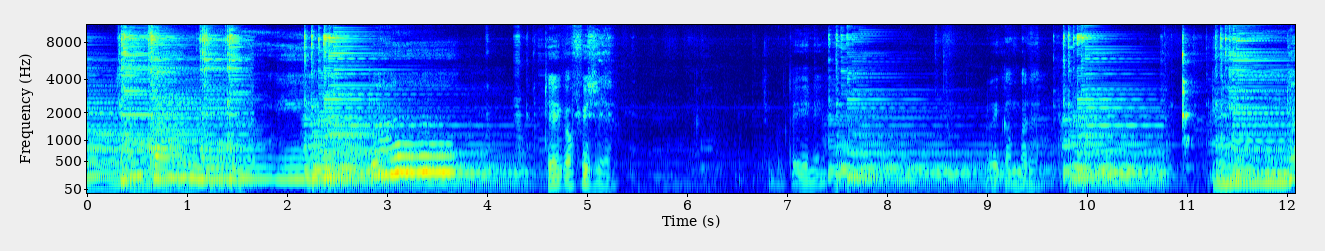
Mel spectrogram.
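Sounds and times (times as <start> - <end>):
man singing: 0.0 - 4.0, 11.3 - 12.0
acoustic guitar strumming: 0.0 - 12.0.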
